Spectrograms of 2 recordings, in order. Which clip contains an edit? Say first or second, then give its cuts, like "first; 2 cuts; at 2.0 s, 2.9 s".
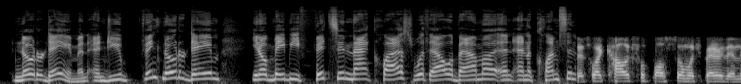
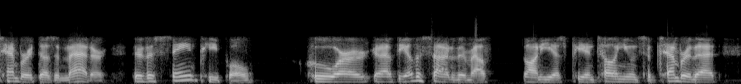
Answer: first; 1 cut; at 5.7 s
